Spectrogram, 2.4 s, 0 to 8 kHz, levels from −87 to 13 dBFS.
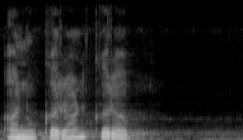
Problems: none marked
